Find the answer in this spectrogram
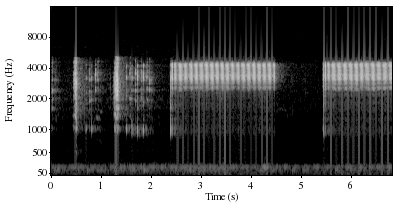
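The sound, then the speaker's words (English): A couple of quick clicks, then a telephone ringing down the line: two long, steady buzzing rings separated by a short pause, heard over a low background hum. “I decided to phone him.”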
